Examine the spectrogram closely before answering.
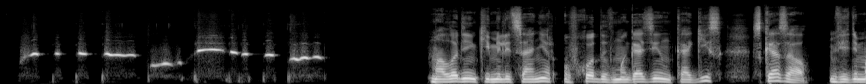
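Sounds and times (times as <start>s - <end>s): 
boy whistling a tune clumsily: 0.2s - 3.4s
speech: 4.3s - 8.6s.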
